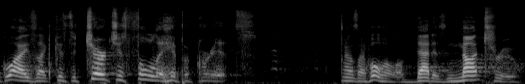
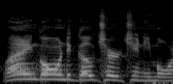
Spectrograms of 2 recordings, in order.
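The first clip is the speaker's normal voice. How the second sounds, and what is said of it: Put-on folksy accent. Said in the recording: “That's my go-to accent”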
